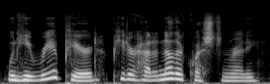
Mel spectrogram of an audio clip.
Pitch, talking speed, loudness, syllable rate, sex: 200 Hz, 180 wpm, -16 LUFS, 6.0 syllables/s, female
